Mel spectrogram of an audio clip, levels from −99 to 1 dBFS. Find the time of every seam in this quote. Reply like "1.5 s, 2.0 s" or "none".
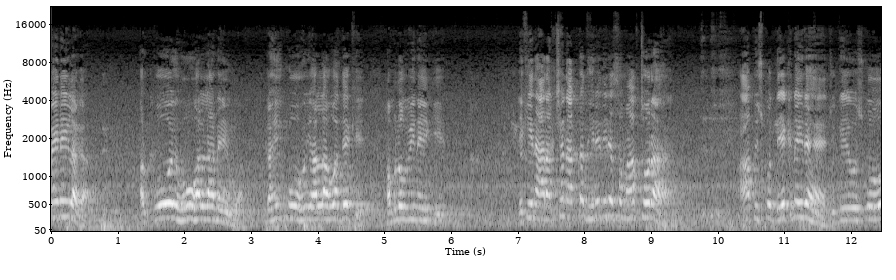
none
